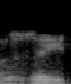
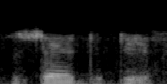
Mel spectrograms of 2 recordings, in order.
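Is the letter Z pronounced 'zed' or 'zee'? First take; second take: zee; zed. First: The Z is said as zee, North American. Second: The Z is said as zed, non-North American.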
